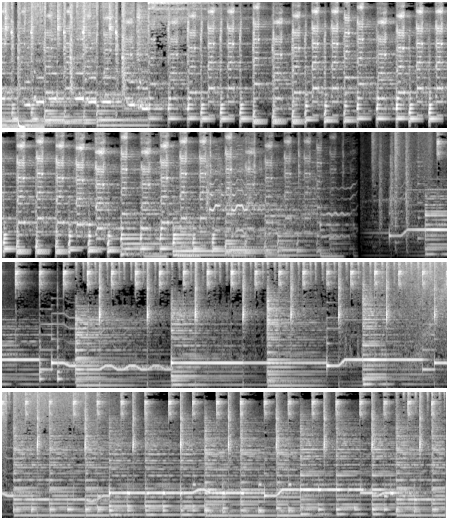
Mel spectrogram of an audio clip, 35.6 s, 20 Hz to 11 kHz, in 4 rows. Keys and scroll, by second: 3.6 ctrl+d, 5.6 s, 27.2 s, 27.4 ctrl+=, 28.0 space, 31.1 space, 34.2 space.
